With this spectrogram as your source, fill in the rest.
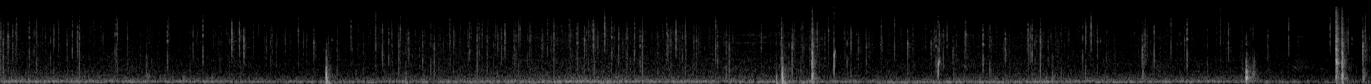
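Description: Blocks are placed with short soft thuds.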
